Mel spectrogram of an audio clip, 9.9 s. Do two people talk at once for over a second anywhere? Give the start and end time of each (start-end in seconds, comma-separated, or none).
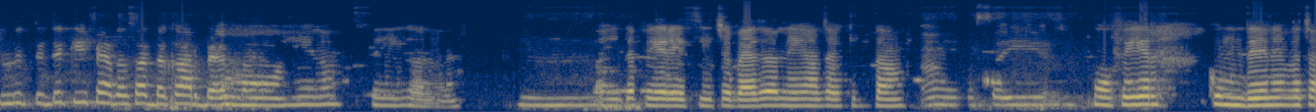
none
